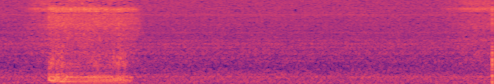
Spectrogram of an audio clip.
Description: More of my cat snoring.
